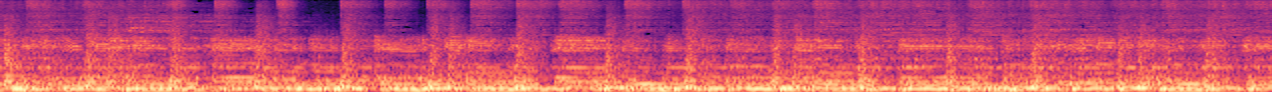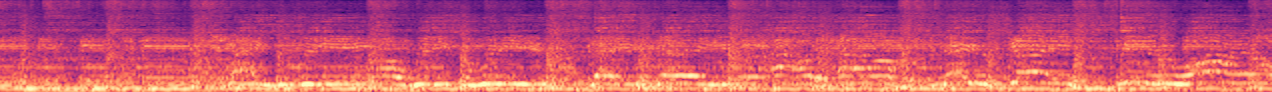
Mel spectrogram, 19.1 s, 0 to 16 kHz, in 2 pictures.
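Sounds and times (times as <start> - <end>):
bass guitar: 0.0 - 19.0
distorted electric guitar: 0.0 - 19.0
drum kit beat: 0.0 - 19.0.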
